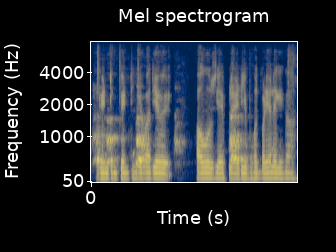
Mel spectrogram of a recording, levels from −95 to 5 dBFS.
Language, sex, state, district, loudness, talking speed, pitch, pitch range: Hindi, male, Uttar Pradesh, Jyotiba Phule Nagar, -16 LUFS, 175 wpm, 115 Hz, 115-120 Hz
